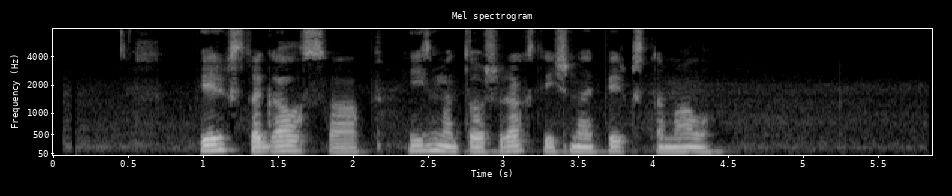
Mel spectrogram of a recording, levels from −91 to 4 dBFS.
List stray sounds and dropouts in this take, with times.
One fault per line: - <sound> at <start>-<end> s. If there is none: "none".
none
